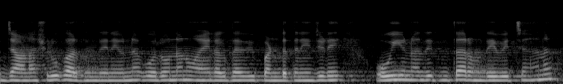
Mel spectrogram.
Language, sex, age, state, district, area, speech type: Punjabi, female, 30-45, Punjab, Fatehgarh Sahib, urban, spontaneous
